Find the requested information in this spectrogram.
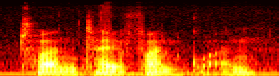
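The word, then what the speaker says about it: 川菜饭馆: Bacanya Chuan Cai Fan Kuan.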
